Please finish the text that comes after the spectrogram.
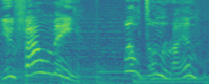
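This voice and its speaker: An actor playing a gentle, youthful teenage lord in a fantasy game, with a soft-hearted manner. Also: male voice, very high voice, sing-song, slow pace, music in the background, heavily acted. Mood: reassuring. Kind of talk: dramatic fantasy game acting.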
